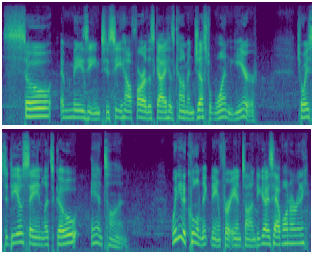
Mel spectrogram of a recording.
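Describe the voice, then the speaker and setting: A woman's voice: on the low side, a little slow. An American woman giving live race commentary, chatty and upbeat, calling out riders and greeting fans between lap updates. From United States.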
